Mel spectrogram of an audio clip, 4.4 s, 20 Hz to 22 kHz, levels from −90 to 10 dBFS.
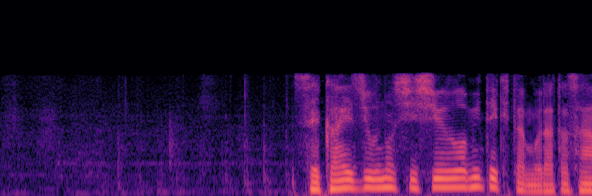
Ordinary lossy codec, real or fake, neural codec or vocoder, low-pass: AAC, 48 kbps; fake; codec, 16 kHz, 6 kbps, DAC; 5.4 kHz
